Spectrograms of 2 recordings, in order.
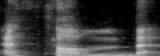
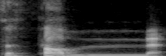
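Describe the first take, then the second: First: A B sound is heard at the end. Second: The B at the end is silent. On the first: The speaker calls it wrong. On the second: The speaker calls it right.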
